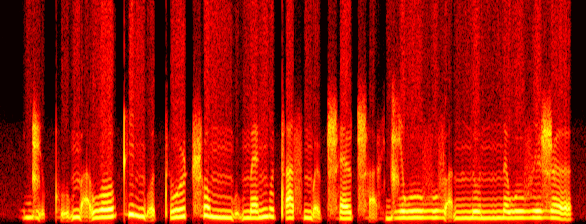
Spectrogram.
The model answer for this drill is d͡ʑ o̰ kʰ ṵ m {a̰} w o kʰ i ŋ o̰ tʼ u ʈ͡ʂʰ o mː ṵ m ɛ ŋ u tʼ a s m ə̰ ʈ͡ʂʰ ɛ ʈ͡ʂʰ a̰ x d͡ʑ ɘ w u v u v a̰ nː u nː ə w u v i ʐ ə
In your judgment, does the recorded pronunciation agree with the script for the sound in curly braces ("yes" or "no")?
yes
